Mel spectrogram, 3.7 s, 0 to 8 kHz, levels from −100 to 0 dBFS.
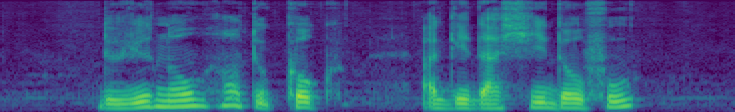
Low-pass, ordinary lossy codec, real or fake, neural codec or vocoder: none; none; fake; codec, 16 kHz, 16 kbps, FreqCodec, larger model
